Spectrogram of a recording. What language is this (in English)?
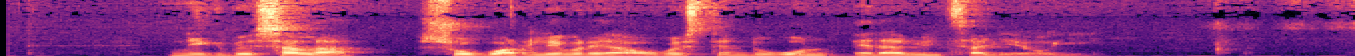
Basque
